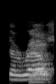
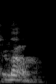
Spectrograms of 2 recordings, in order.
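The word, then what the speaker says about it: Xarel·lo: So it sounds like SH, Jarello. Jarello.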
